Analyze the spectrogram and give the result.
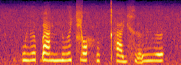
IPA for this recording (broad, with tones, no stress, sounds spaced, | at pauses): h w ɨ˨˦ ə̯ ɓ a˧ ŋ n u˨˦ ə̯ t͡ɕ ɔ˧ h u˨˩ k̚ t̪ʰ a˧˩ j x ɨ̰˧˨ ə̯ ɣ ɨ˧ ə̯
